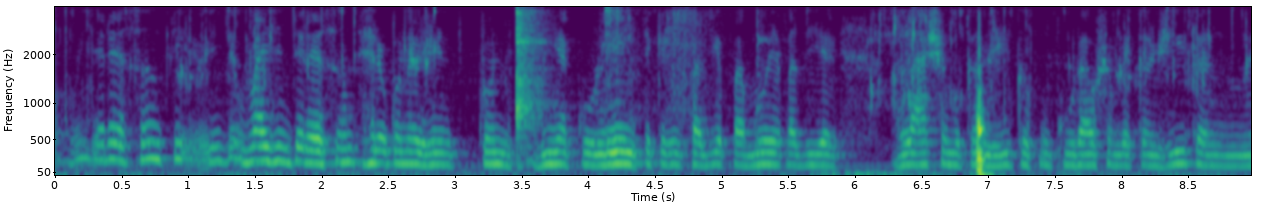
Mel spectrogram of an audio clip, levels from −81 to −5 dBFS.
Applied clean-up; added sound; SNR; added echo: none; Fill (with liquid) / Glass; 3 dB; none.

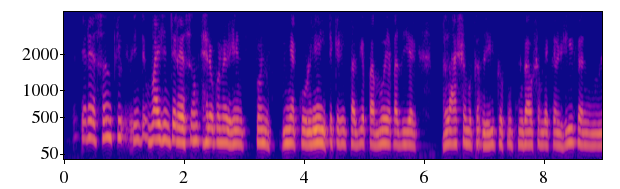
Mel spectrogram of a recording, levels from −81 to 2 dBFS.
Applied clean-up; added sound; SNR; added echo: neural mask model DeepFilterNet 3.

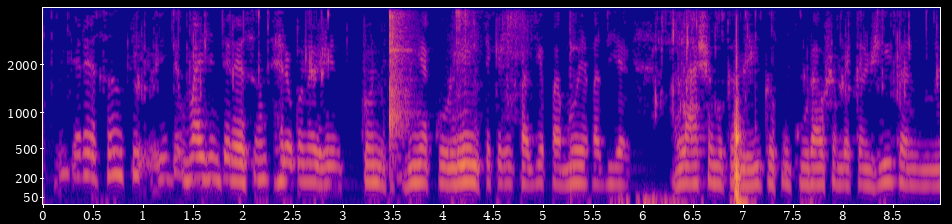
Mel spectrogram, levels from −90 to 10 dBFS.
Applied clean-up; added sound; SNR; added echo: classical method spectral subtraction.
